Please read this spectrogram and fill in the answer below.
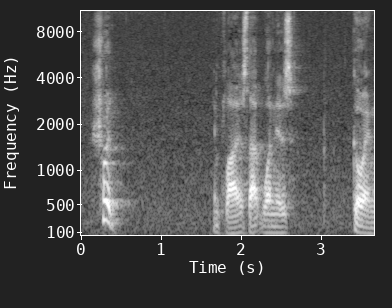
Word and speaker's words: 顺: A person kneeling next to flowing water, pronounced 顺, implies that one is going with the flow, complying with the rules, being obedient.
